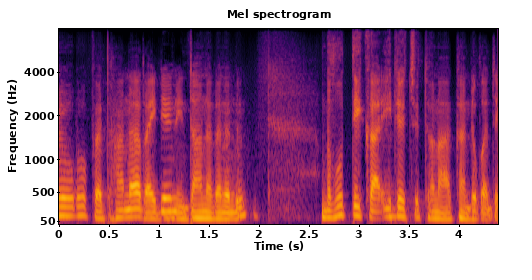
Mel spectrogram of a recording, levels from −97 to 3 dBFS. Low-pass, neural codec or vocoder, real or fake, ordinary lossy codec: none; codec, 16 kHz, 0.5 kbps, X-Codec, HuBERT features, trained on general audio; fake; none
